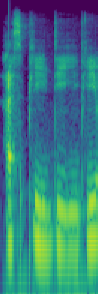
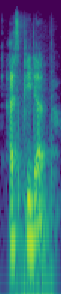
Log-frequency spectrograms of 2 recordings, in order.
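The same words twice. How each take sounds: First: "S P D E P" said letter by letter; spelled-out name. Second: "S P dep" with letters S, P, then dep as one syllable; alternative pronunciation. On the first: Lecturer naming a software package, spelled out letter by letter. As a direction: spell out "S P D E P", each letter named. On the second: Lecturer offering another way to say the package, dep as a syllable. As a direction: say "S P dep", running D-E-P into one word. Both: Shown as a demonstration. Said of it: "however you wanna pronounce it".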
